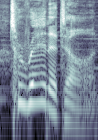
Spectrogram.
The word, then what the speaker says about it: Pteranodon: what the heck is ramper hold on Whirlwind Pteranodon you actually said it right for the first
